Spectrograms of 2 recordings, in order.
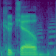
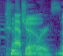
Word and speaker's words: Cuoco: I don't think it's Cuoco, but keep going. You're fine. – Oh, how do you say it? – I say it like she says Cuoco? It, which is Cuoco.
